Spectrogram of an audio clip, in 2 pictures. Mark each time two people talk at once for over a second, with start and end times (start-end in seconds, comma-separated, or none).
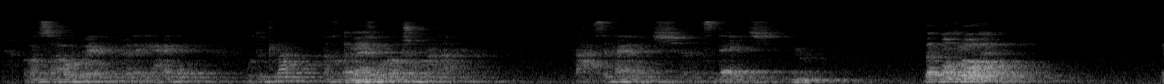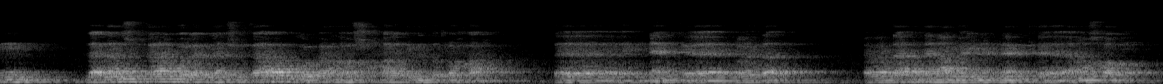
none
